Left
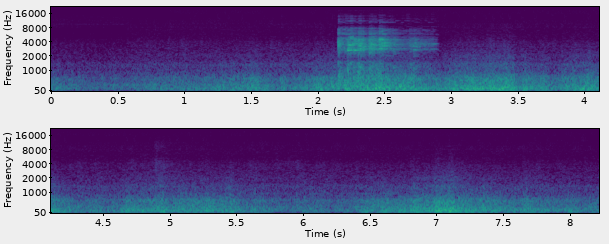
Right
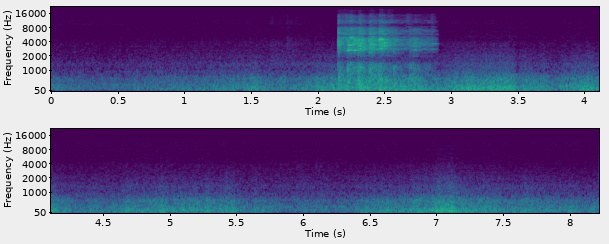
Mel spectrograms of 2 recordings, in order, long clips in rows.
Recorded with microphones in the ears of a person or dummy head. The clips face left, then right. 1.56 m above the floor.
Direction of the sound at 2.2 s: 70° right (ahead or behind).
